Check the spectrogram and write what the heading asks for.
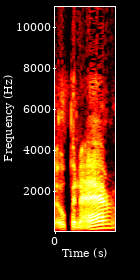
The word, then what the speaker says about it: openEHR: open EHR standard and open EHR sometimes pronounced open air or in different ways it's the same thing and questions during this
